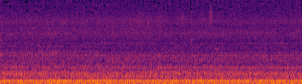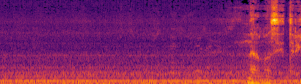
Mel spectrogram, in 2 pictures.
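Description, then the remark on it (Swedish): A ferry's engine drones steadily, heard from inside a bus on the ferry near Nida, before the bus drives onto the Curonian Spit: a deep, continuous rumble with a constant low hum. Near the end a brief, higher sound rises over it. “Och så här lite låter färgen.”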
